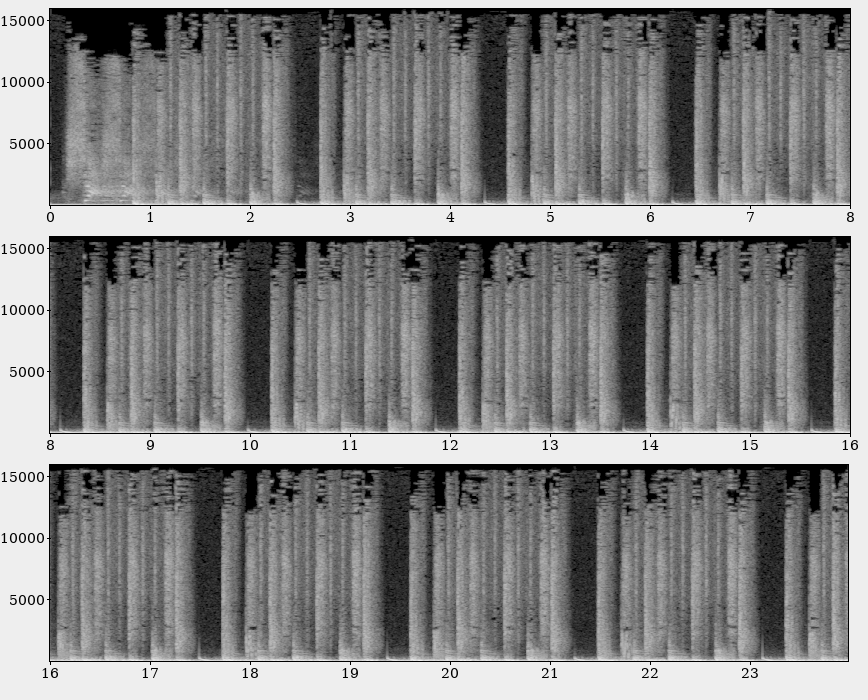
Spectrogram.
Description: Dark Beat

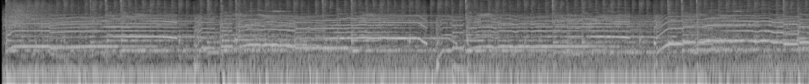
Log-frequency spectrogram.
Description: Trance With Guitar

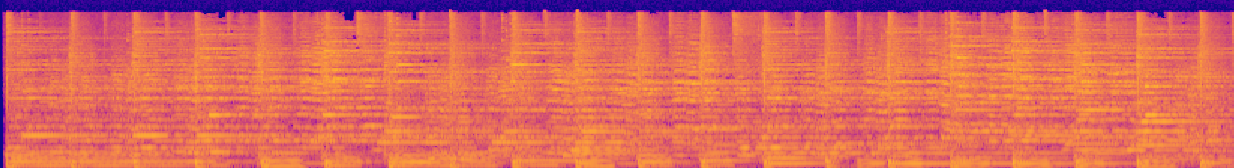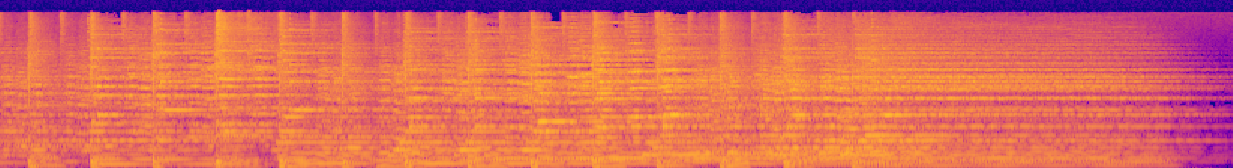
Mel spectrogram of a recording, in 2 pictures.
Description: Arp

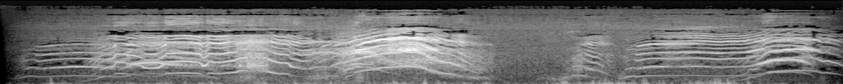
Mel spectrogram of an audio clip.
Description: Screaming Lynx

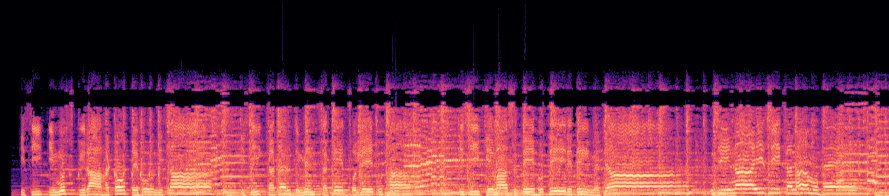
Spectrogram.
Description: Hindi Romantic

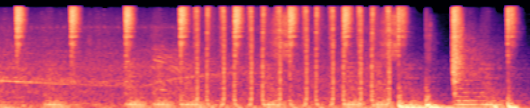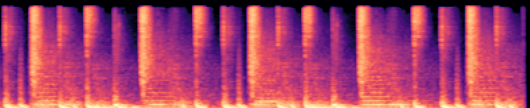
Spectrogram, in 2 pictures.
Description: Hip Hop Style

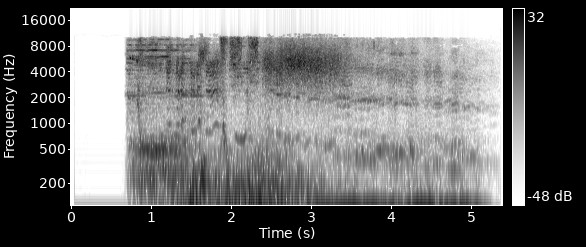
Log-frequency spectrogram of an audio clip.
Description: American laugh

